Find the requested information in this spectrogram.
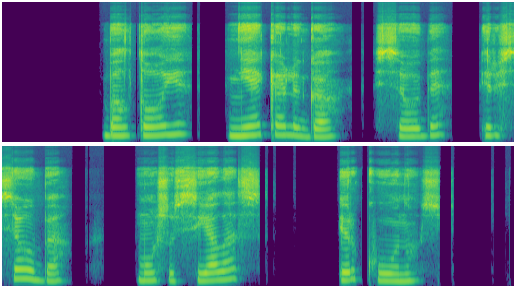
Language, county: Lithuanian, Šiauliai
